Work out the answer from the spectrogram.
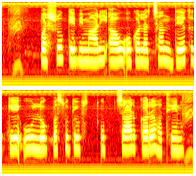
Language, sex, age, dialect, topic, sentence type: Magahi, female, 25-30, Central/Standard, agriculture, statement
